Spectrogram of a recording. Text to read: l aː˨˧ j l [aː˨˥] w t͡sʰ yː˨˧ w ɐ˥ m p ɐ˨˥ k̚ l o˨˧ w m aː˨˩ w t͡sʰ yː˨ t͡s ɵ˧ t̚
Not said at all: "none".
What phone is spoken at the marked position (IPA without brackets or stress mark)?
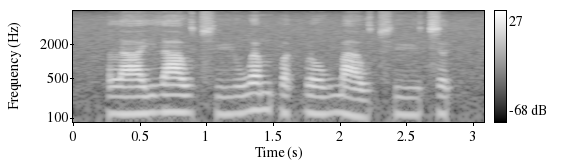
aː˧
